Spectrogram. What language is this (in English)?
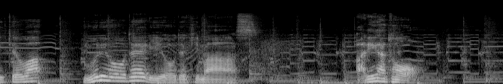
Japanese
